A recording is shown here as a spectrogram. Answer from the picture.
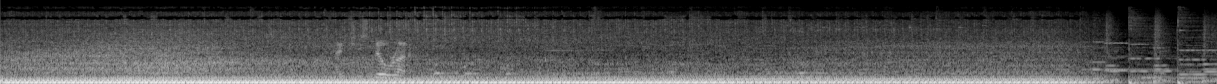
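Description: VW Beetle's air-cooled flat-four engine idling steadily. It gives way to piano music about a second before the end.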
